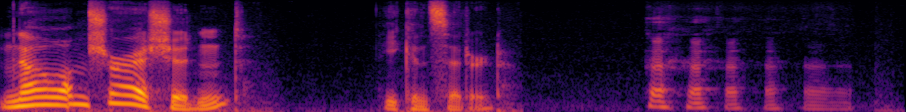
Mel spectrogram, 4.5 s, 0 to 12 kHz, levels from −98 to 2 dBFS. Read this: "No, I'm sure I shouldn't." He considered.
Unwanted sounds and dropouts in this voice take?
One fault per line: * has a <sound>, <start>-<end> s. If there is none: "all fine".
* has a laugh, 3.2-4.3 s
